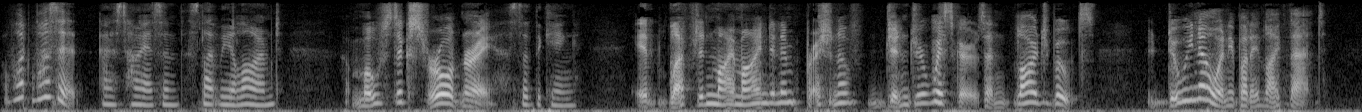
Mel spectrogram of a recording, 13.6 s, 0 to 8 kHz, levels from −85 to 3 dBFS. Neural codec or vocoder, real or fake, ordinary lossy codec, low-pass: vocoder, 44.1 kHz, 128 mel bands every 256 samples, BigVGAN v2; fake; AAC, 32 kbps; 7.2 kHz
